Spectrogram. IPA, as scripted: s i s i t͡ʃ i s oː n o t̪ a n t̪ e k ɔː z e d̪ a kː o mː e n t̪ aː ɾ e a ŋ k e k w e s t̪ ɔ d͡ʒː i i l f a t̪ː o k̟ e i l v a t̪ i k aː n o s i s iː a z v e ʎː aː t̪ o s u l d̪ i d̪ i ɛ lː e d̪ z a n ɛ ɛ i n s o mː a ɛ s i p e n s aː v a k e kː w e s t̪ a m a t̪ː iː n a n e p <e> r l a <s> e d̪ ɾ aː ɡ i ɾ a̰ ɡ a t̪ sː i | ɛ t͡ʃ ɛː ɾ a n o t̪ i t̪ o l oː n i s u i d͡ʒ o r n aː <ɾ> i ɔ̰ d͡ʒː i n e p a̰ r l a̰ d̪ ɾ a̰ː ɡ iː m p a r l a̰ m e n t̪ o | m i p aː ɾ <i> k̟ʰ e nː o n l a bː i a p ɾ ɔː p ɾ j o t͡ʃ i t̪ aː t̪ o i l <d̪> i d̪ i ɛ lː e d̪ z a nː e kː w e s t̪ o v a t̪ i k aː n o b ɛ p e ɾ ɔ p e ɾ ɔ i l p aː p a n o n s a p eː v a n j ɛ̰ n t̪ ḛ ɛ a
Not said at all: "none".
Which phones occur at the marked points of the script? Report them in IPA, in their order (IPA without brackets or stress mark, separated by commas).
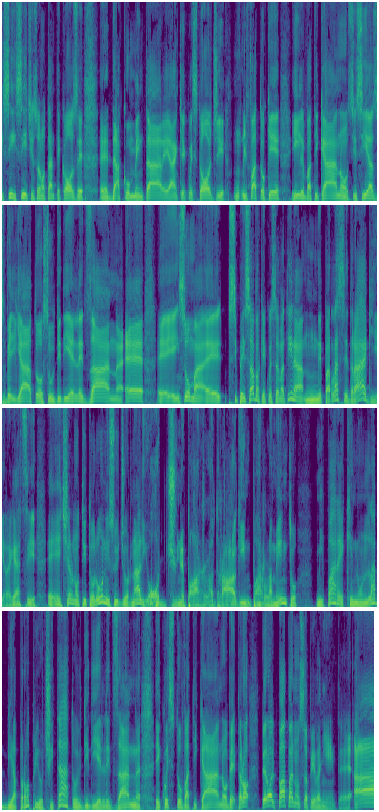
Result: a, sː, l, e, d̪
